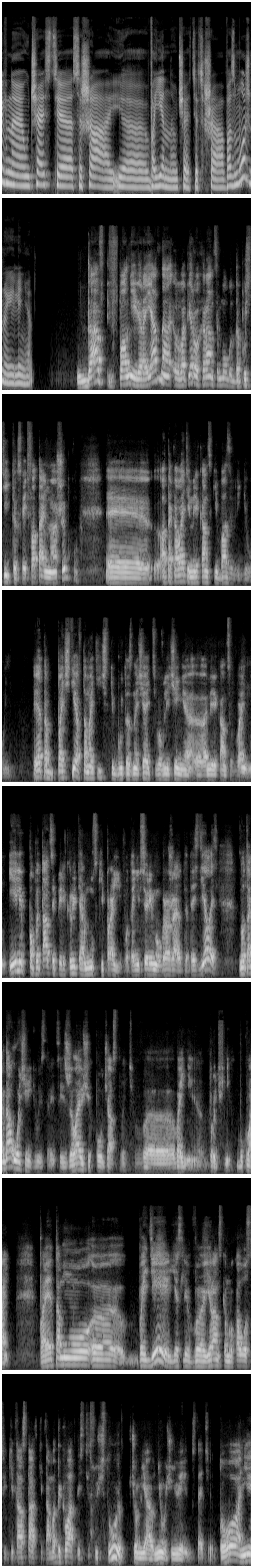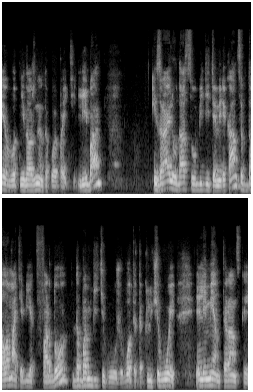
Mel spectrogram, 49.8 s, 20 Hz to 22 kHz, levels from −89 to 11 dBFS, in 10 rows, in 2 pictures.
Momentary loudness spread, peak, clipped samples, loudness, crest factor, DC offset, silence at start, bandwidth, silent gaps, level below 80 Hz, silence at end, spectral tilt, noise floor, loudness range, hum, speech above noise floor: 10 LU; -4 dBFS; under 0.1%; -16 LUFS; 12 dB; under 0.1%; 0 s; 12.5 kHz; none; -60 dBFS; 0 s; -5 dB/octave; -66 dBFS; 3 LU; none; 50 dB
